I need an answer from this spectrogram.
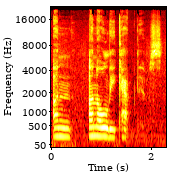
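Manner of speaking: whispered 'unholy' without the H, slow; dropped H whisper. Pretend. Streamer trying an English accent on a title, whispering 'unholy' with no H. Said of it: "you don't say the H's, right?".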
